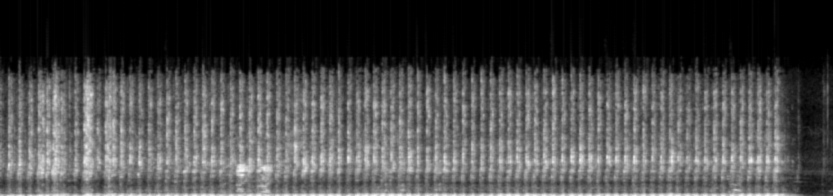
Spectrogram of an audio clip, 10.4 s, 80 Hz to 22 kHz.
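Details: Yamaha XJ600 four-cylinder after its carbs were filled directly through the fuel pipe, with a newly fitted fuel pump and tap. Steady, even exhaust beat for ten seconds, then cuts off; runs cleanly with no misfire.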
